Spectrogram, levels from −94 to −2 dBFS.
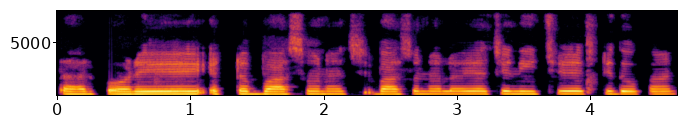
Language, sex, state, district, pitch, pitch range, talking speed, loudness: Bengali, female, West Bengal, North 24 Parganas, 235 Hz, 230-240 Hz, 130 wpm, -15 LUFS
